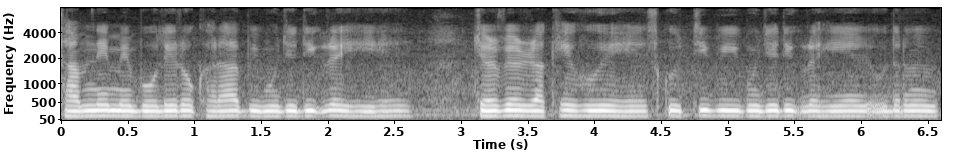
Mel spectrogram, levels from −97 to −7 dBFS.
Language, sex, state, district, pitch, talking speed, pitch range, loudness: Hindi, male, Arunachal Pradesh, Lower Dibang Valley, 140 Hz, 210 wpm, 135-140 Hz, -14 LUFS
